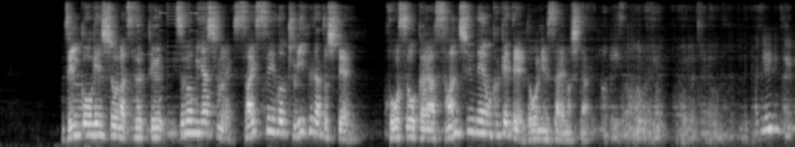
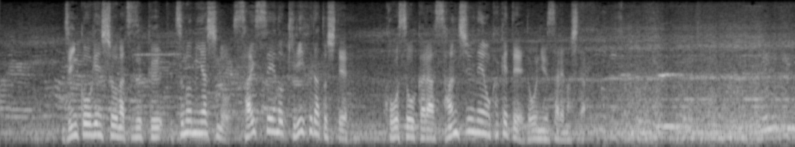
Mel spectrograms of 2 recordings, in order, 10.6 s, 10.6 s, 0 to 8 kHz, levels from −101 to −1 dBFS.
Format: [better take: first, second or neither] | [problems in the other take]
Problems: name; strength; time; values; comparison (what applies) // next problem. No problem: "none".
second | noise reduction (neural mask model DeepFilterNet 3)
